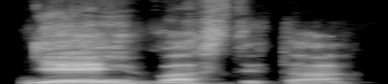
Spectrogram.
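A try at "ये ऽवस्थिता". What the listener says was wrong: There you go.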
